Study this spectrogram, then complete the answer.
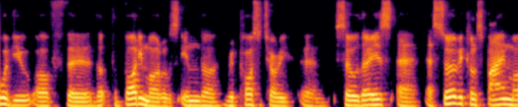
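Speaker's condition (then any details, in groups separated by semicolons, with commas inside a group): No condition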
